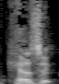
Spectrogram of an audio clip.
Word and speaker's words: Keswick: Then there was the Keswick Convention, and that's Keswick, don't pronounce the W. And around the 1870s or so, there was a conference called the Keswick Conference in England.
